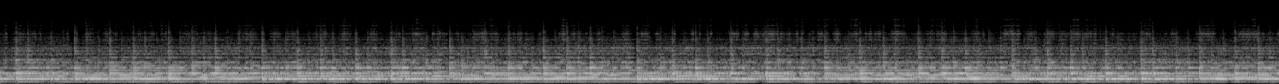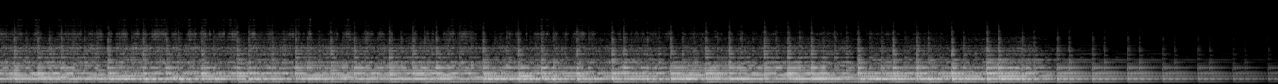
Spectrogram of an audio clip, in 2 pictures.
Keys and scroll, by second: 14.3 F3, 25.3 F3.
